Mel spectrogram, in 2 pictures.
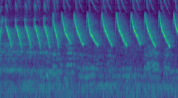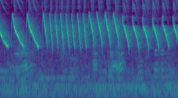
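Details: Canary lure song to stimulate other canaries to sing: a steady series of loud, sharply descending whistled notes, about six per second, continuing throughout with slight changes in pace.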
